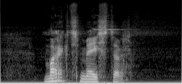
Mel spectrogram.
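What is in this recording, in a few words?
"marktmeester", Dutch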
